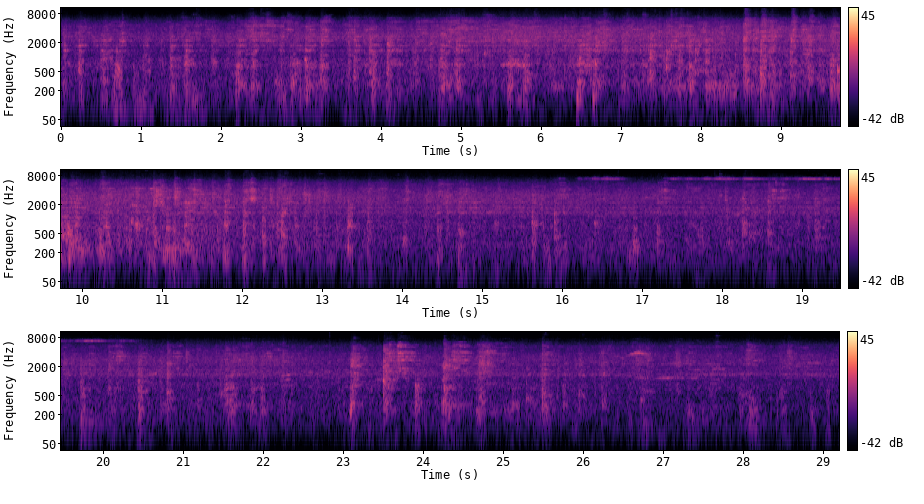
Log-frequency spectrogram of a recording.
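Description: Passenger train coach running on the track, heard from an open window: wheels clattering over the rail joints under a steady rushing noise. The clatter and rush grow quieter through the second half as the train slows.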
